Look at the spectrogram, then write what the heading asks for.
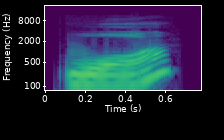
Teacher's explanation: It's a third tone which dips down and then rises.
